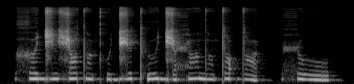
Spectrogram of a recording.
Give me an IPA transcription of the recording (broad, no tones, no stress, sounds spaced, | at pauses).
x ɐ d͡ʑ ɯ ɕ o tˤ õ kʰ u d͡ʑ ʏ tʼ ɯ d͡ʑ ʏ ħ ɔ̃ dˤ ɐ̃ tˤ ʉ ʔ dˤ ʏ | ħ o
